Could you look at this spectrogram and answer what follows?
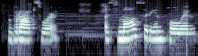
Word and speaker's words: Wrocław: Also, this city is normally often mispronounced by those who come there. They call it Wrocław, but the correct name is Wrocław.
